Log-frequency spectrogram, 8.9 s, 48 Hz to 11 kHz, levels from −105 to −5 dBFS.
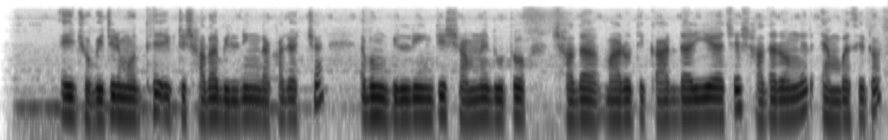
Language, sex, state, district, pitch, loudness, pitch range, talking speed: Bengali, male, West Bengal, Malda, 120 Hz, -22 LUFS, 115-130 Hz, 155 wpm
